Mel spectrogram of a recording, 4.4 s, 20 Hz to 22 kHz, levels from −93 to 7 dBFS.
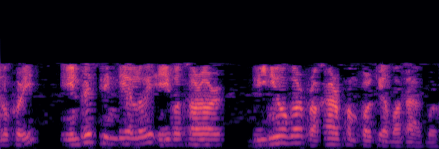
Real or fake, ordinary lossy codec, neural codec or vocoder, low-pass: real; AAC, 16 kbps; none; 7.2 kHz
